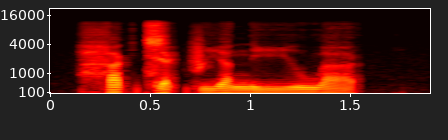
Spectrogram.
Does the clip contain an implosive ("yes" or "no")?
no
